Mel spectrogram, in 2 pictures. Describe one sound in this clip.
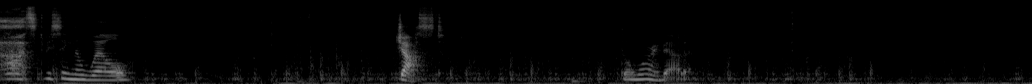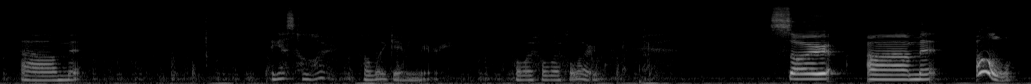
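A woman talks with animation close to a microphone, in short bursts.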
